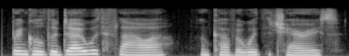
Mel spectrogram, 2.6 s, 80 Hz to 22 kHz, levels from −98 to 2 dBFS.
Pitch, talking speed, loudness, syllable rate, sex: 190 Hz, 230 wpm, -17 LUFS, 5.6 syllables/s, female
